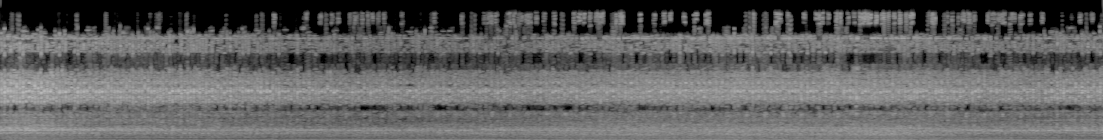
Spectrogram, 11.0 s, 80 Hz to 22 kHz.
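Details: BMW M340i direct-injection engine at idle: steady even idle with fast light ticking about four per second from the 350 bar high-pressure fuel pump; normal pump sound.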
